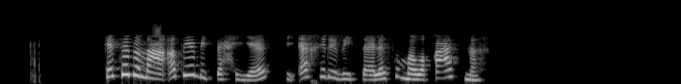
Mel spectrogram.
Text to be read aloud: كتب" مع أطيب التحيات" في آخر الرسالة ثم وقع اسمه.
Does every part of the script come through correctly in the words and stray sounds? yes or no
yes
